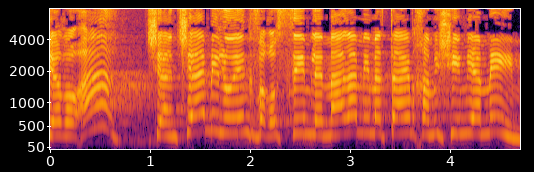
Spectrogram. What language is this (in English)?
Hebrew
